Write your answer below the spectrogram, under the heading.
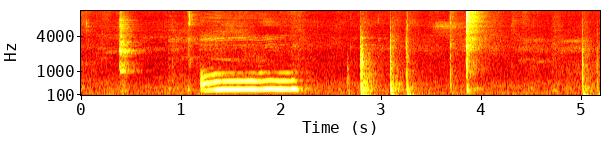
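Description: A person hums a long 'mmm' of enjoyment over food for about a second, starting about a second in, followed by a few short, sharp mouth smacks and clicks.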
